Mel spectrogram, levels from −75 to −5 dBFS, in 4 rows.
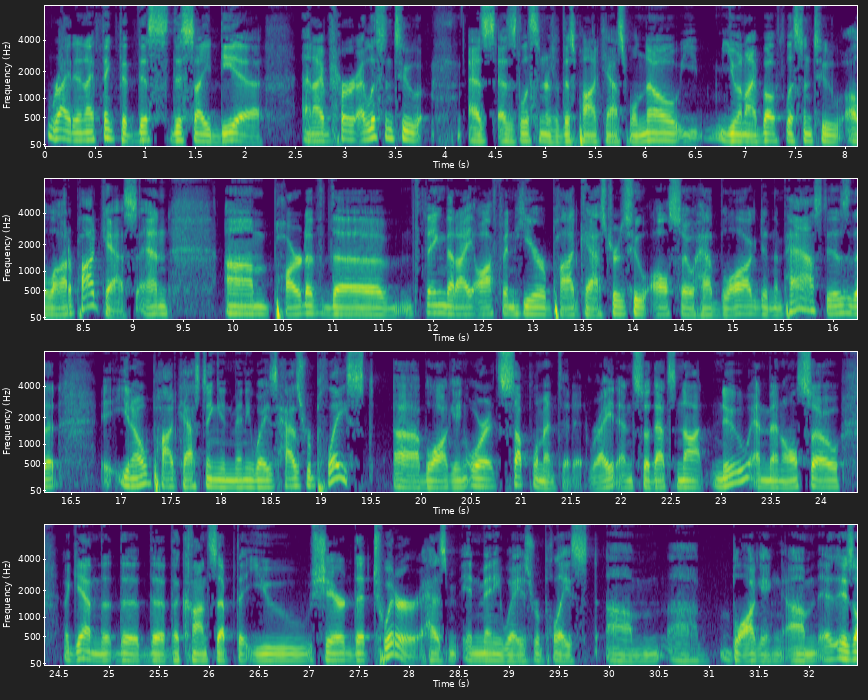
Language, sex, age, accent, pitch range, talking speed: English, male, 40-59, American, 95-110 Hz, 180 wpm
